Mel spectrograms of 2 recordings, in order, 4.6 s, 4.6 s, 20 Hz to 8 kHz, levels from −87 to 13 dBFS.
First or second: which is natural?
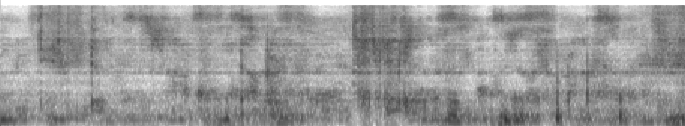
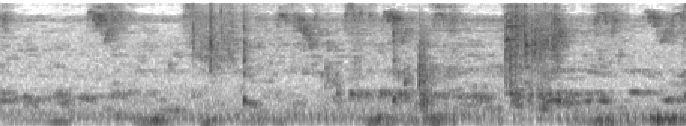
second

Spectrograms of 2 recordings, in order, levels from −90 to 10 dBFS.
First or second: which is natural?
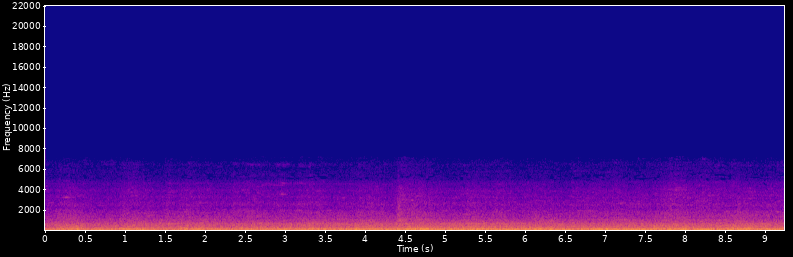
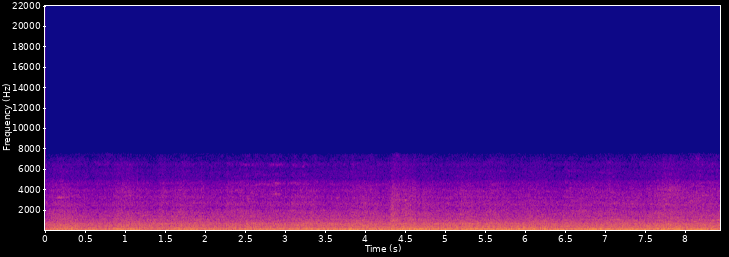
first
